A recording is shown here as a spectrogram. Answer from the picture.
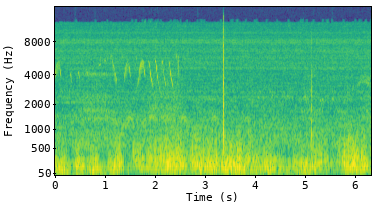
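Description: Wind buffeting the microphone in open fields, an uneven low rumble, with a few faint high bird chirps about a second in and again near the end, and one sharp click a little past the middle.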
